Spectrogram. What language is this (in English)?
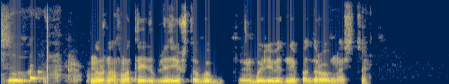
Russian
